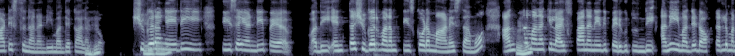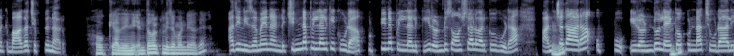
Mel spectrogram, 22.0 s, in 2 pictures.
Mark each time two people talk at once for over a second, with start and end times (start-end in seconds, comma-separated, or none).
none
